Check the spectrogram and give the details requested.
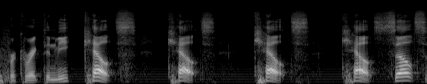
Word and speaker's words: Celts: i like alberto willis celts is pronounced with the k celts forgive me please didn't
